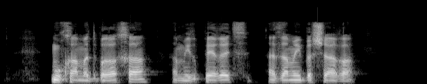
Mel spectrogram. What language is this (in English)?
Hebrew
